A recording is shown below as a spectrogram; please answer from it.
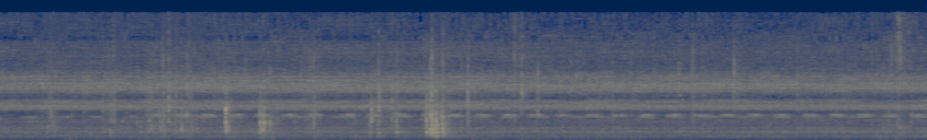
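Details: Insects trilling in a continuous layered chorus of high buzzing tones and pulsed chirping, with a burst of crackling and popping from a bonfire in the middle, then quieter.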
